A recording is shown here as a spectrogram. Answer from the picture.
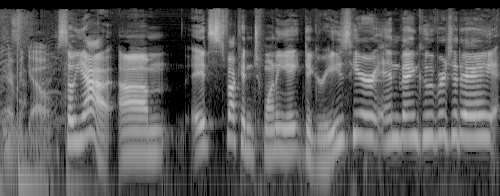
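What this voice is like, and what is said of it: High-pitched drag persona voice. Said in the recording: “stay in my like ... voice, ... when I'm in drag I'm up here all the time ... I might end up coming back down to here”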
